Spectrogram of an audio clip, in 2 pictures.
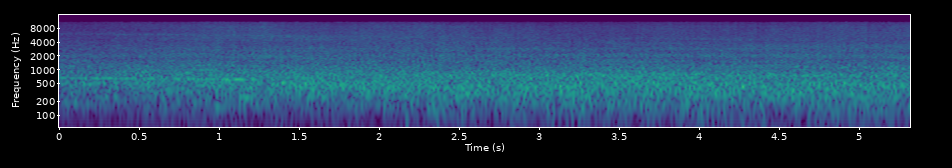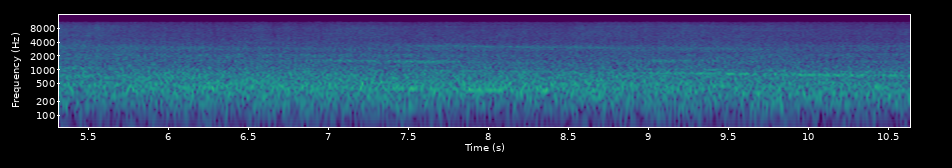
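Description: Train wheels squeal against the rails as the train slows.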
